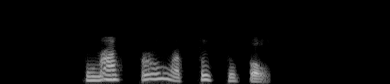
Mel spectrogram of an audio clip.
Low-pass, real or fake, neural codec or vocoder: 3.6 kHz; fake; codec, 16 kHz, 0.5 kbps, FreqCodec, larger model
